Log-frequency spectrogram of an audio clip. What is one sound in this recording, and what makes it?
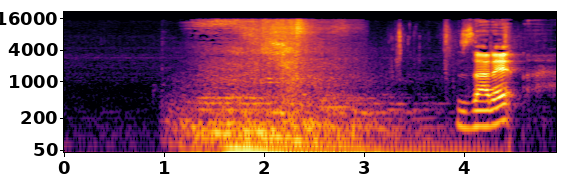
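A shimmering electronic whoosh swells and then cuts off.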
